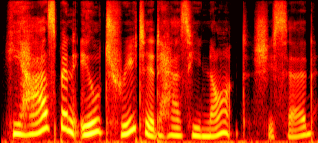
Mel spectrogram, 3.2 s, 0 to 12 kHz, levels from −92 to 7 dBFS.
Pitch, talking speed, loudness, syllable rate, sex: 220 Hz, 190 wpm, -17 LUFS, 3.6 syllables/s, female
